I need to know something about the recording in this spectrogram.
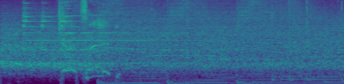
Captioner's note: bell rings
